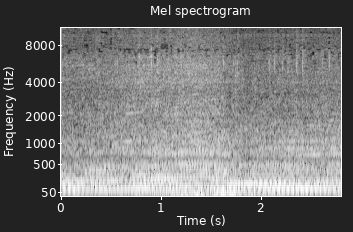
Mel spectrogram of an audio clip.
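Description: A 1955 Chevrolet Bel Air with dual exhaust pulls away from a stop, its engine a loud, steady low rumble that builds slightly as it gets under way, heard close and with no talk.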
